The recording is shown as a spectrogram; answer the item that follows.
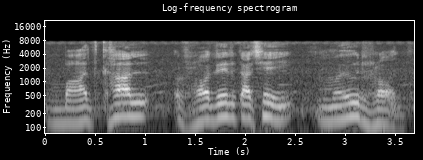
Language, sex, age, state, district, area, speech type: Bengali, male, 45-60, West Bengal, North 24 Parganas, urban, read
